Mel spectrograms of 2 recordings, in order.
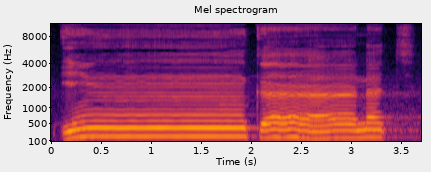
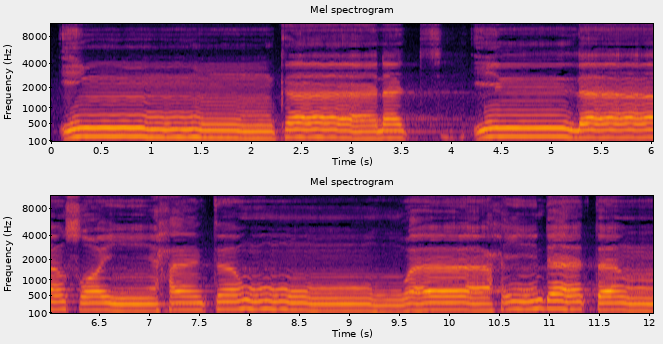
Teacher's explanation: nun sukun bertemu kaf namanya ikhfa, disamarkan. Bunyi nun dirubah menjadi bunyi ang.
